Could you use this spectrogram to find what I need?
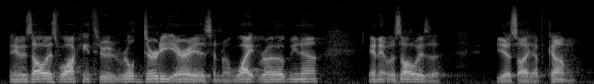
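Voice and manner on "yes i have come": low, dead-flat, level monotone drone. Describing how Jesus sounds in old videos, speaker mimics him in a monotone voice. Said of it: "in a very monotone voice".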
